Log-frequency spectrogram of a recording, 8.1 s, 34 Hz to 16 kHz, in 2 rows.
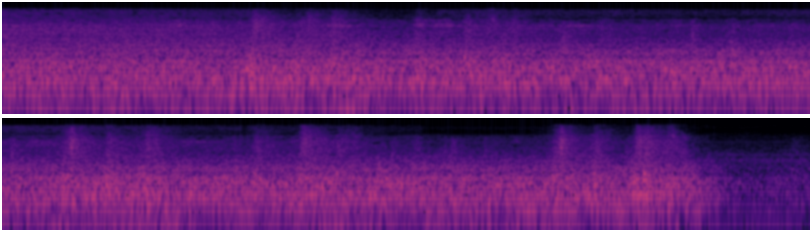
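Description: A passenger train rolls past near Hagen in the Ruhr area of Train Sim World 2, a steady loud rumble of wheels and rail noise with a few clattering bursts that fades at the end, with no talk.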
